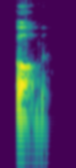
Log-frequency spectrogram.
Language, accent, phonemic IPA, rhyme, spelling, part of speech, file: French, France, /ɔʁb/, -ɔʁb, orbe, noun, LL-Q150 (fra)-orbe.wav
- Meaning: 1. circle 2. orb (spherical body) 3. globus cruciger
